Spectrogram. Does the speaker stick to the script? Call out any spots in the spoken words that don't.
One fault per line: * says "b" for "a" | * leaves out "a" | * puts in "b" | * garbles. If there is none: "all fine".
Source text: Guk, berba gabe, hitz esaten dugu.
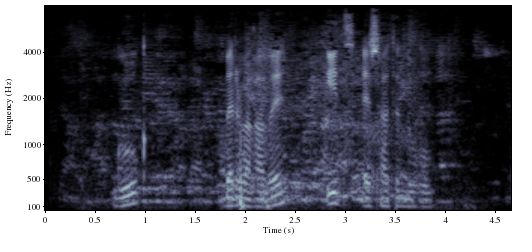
all fine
